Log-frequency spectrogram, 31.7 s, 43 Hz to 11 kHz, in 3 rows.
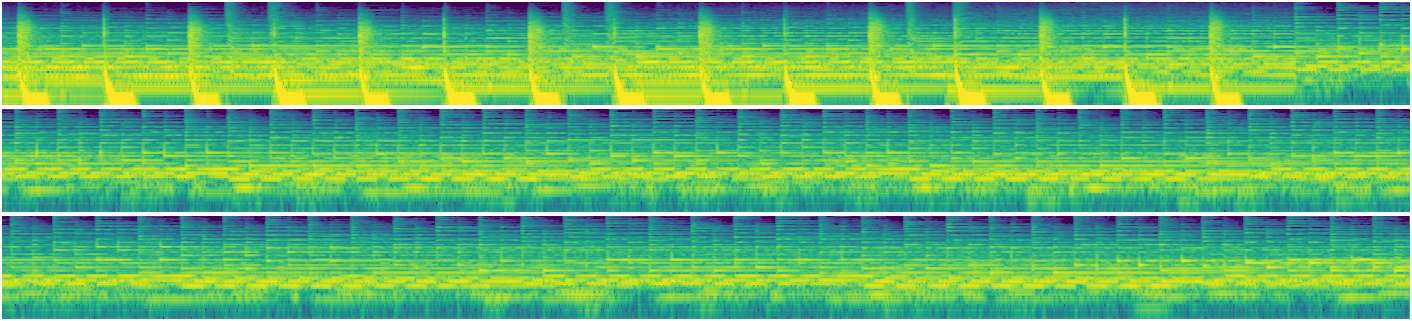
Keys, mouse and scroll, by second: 5.6-7.0 typing, 27.9 ctrl+t, 28.2 alt+shift+click.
